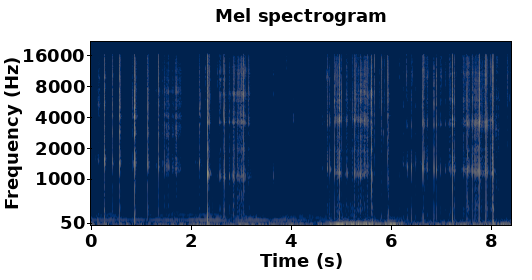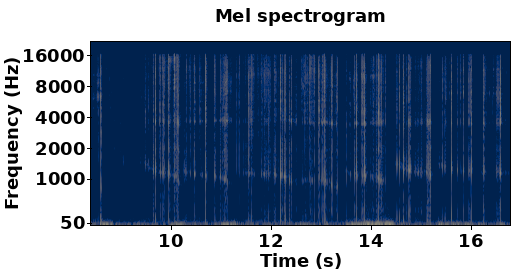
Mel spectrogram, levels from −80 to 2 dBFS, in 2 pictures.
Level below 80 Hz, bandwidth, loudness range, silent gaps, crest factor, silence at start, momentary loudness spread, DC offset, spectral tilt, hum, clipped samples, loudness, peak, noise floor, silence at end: -54 dBFS; 17 kHz; 3 LU; none; 38 dB; 0 s; 14 LU; under 0.1%; 0.5 dB/octave; none; under 0.1%; -39 LUFS; -4 dBFS; -63 dBFS; 0 s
